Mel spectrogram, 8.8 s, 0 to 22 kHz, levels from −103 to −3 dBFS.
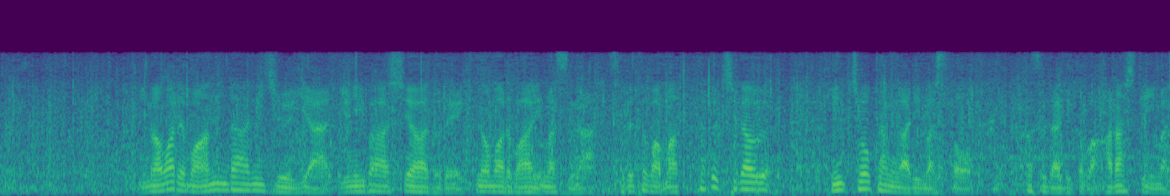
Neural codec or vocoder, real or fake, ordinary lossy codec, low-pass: vocoder, 44.1 kHz, 80 mel bands, Vocos; fake; none; 7.2 kHz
